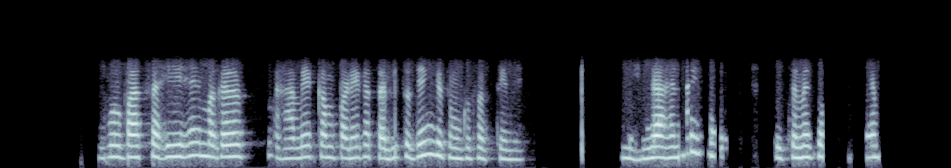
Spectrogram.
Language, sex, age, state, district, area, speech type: Hindi, female, 30-45, Uttar Pradesh, Hardoi, rural, conversation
